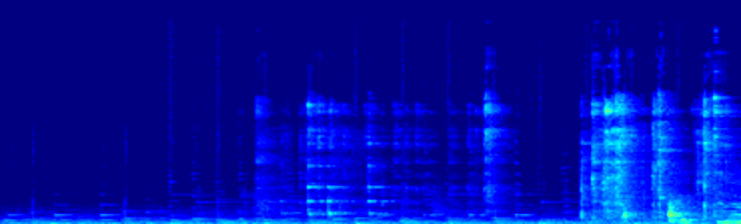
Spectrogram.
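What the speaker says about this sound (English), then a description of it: "We're just gonna stir that up." Egg yolks with vanilla essence stirred in a bowl, with light clinks and utensil taps heard over a continuous musical background, and a brighter burst of clattering near the end.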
